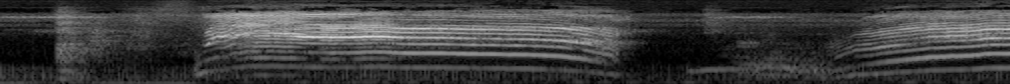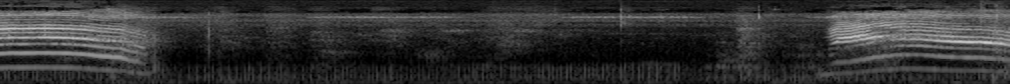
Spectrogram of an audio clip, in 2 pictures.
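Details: Hungry house cats and kittens meowing to be fed. There are three long, drawn-out, harmonic meows, each rising and then falling. A person talks softly in Marathi between them.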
